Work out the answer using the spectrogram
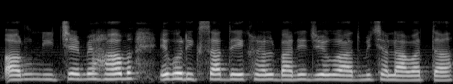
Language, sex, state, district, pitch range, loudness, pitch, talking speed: Bhojpuri, female, Uttar Pradesh, Deoria, 215-240 Hz, -17 LUFS, 230 Hz, 185 wpm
